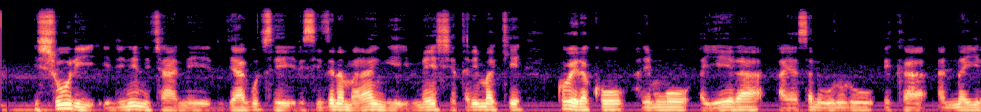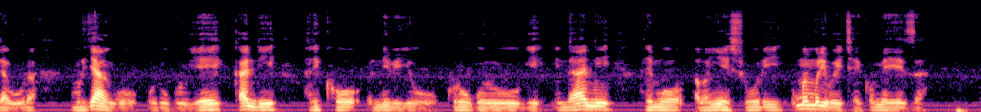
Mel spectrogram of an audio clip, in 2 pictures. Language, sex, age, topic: Rundi, male, 25-35, education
